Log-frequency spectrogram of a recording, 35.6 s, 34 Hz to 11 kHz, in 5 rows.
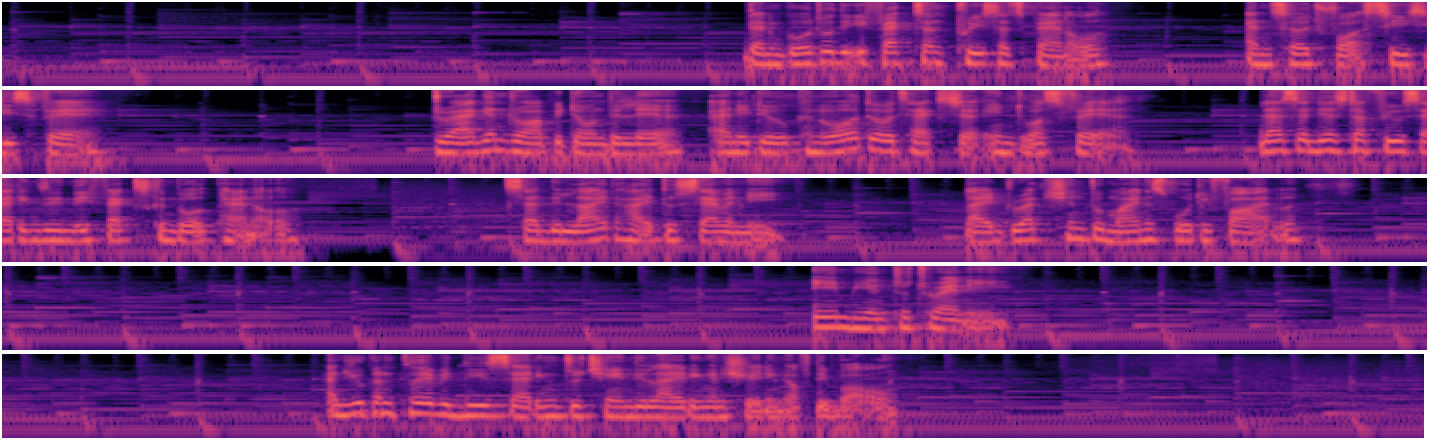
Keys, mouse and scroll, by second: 0.7 s, 1.5 click, 2.7 2, 3.5 Return, 5.7 click, 7.5-8.9 typing, 9.9-13.4 drag, 17.0 click, 17.9 click, 18.0 typing, 18.9 Return, 20.4 click, 21.3-22.4 typing, 22.7 Return, 25.8 click, 25.8 typing, 26.5 Return, 34.5 Return.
